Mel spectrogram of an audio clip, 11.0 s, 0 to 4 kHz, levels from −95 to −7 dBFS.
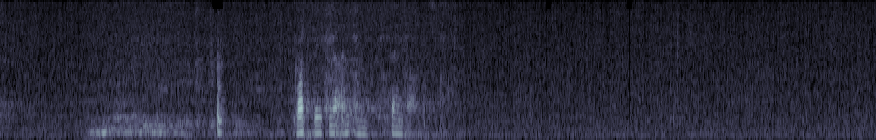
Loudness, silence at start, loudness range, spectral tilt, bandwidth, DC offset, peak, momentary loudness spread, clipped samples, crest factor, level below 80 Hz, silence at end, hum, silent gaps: -48 LUFS; 0 s; 19 LU; -6.5 dB/octave; 4 kHz; under 0.1%; -22 dBFS; 20 LU; under 0.1%; 28 dB; -74 dBFS; 0 s; none; none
